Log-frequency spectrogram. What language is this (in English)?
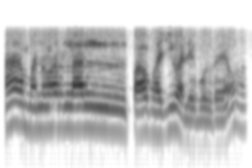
Urdu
